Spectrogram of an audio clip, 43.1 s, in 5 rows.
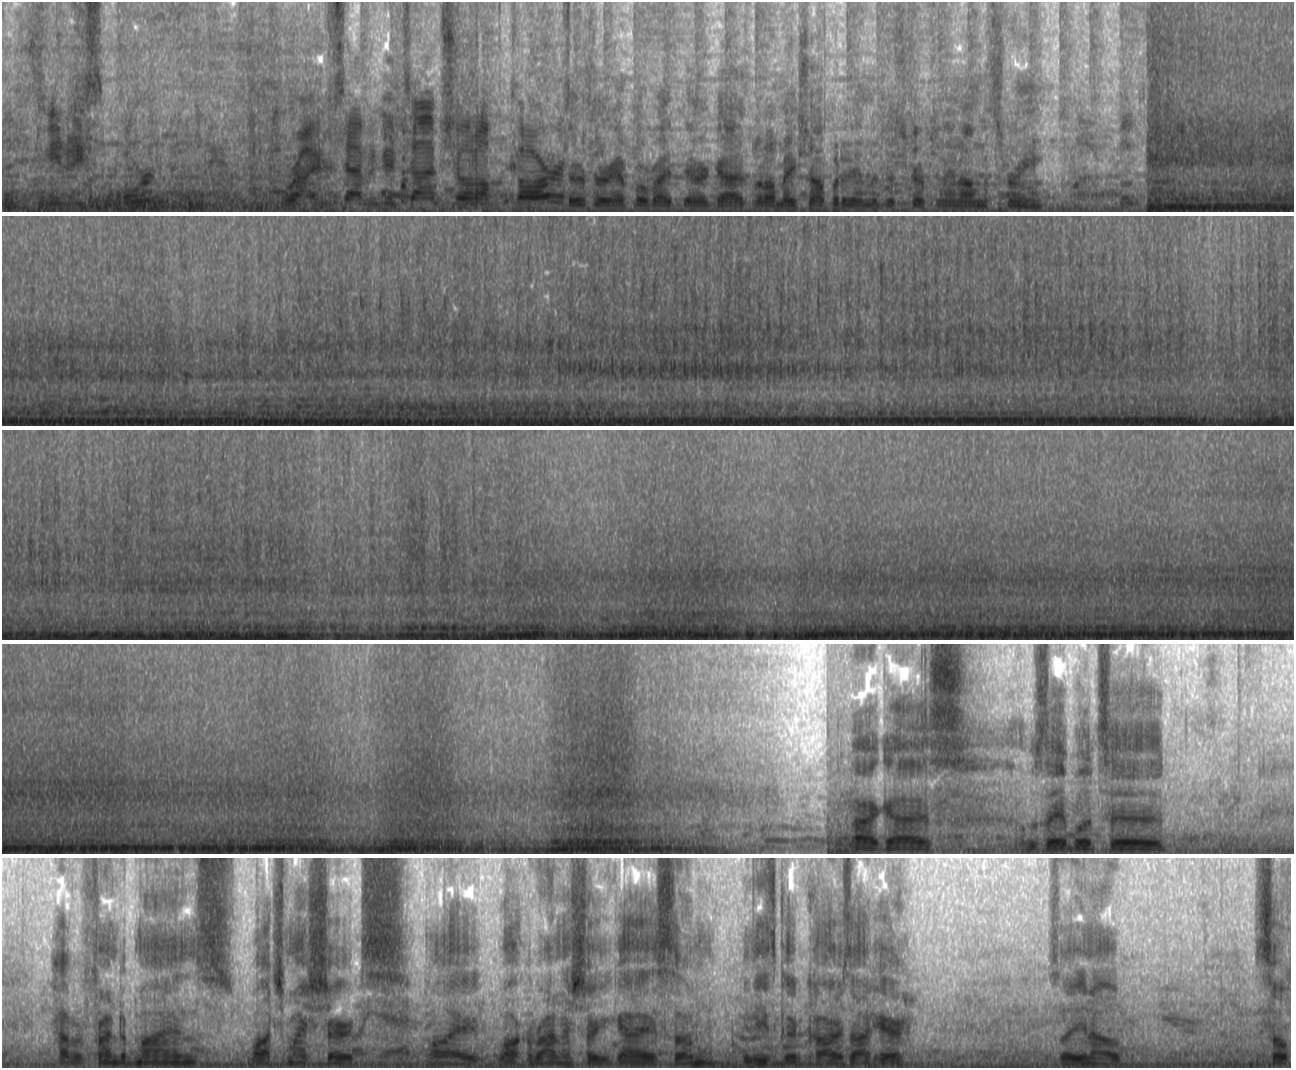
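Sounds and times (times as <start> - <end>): car engine idling and revving: 0.0 - 30.9.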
